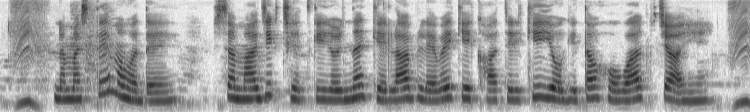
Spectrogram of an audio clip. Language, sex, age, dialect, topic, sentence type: Maithili, female, 25-30, Bajjika, banking, question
